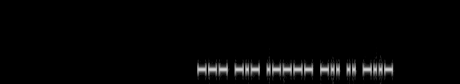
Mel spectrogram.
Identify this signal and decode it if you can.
Morse code, heard as a keyed tone, about 46 wpm, 690 Hz. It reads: OK1DIX
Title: DXCC-100 Call Signs - 6 Characters - 45wpm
